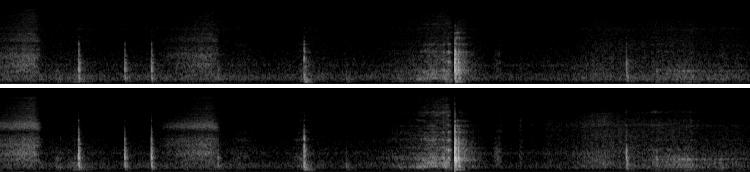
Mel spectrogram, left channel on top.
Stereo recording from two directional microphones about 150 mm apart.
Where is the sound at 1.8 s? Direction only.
25° right (ahead or behind).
